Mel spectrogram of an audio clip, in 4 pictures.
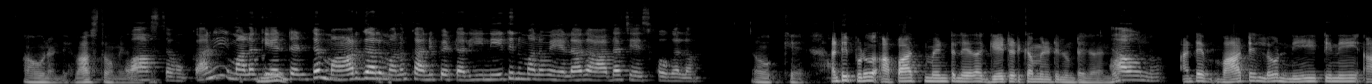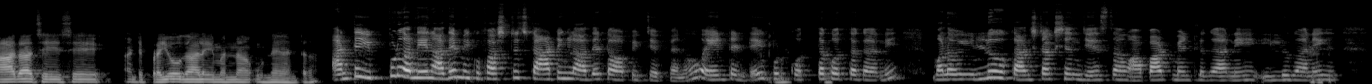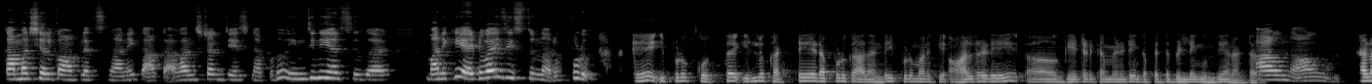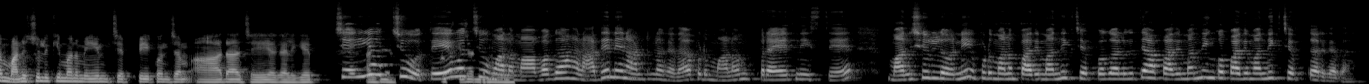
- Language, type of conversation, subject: Telugu, podcast, నీటిని ఆదా చేయడానికి మీరు అనుసరించే సరళమైన సూచనలు ఏమిటి?
- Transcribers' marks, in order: other background noise; tapping; in English: "గేటెడ్"; in English: "ఫస్ట్ స్టార్టింగ్‌లో"; in English: "టాపిక్"; in English: "కన్‌స్ట్ర‌క్ష‌న్"; in English: "కమర్షియల్ కాంప్లెక్స్"; in English: "కన్‌స్ట్ర‌క్ట్"; in English: "ఇంజినీర్స్‌గా"; in English: "అడ్వైస్"; in English: "ఆల్రడీ"; in English: "గేటెడ్ కమ్యూనిటీ"; in English: "బిల్డింగ్"; in English: "ప్రొసీజర్"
